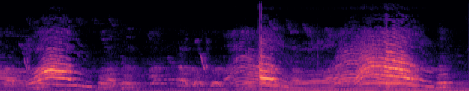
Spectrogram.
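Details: Rooftop fight for dominance between two aggressive cats, heard as loud arching yowls that rise and fall, separated by quieter moaning growls, with a sharp click midway and a long swelling howl near the end.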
